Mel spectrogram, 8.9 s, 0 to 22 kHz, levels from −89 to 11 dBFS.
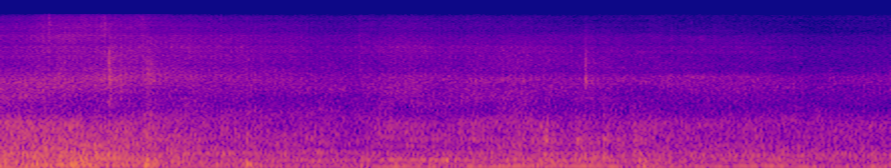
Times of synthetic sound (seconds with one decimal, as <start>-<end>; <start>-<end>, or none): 0.0-6.6; 7.6-8.9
